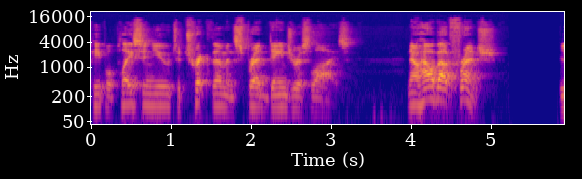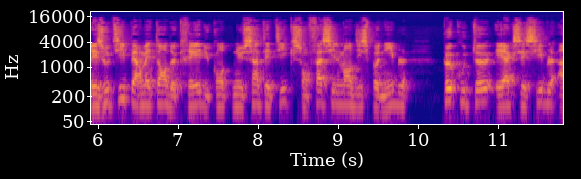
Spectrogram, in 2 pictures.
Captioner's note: speaking Dutch language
